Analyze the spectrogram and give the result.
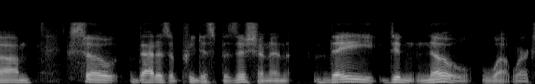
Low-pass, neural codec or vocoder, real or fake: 7.2 kHz; codec, 16 kHz, 1.1 kbps, Voila-Tokenizer; fake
